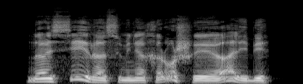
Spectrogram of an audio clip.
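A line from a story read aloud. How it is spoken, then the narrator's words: Cold young woman's reply. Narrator (Russian): холодно ответила девушка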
